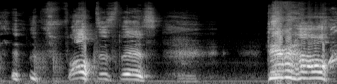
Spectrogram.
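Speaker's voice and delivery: high, loud laughing mock rage; hammed-up friend's furious rant; imitating Urz's outburst. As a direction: blow up at Hal, slow then shouting through laughter. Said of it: "His reaction is like".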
